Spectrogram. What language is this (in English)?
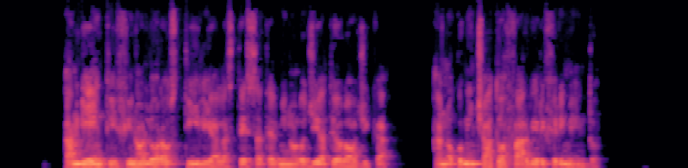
Italian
